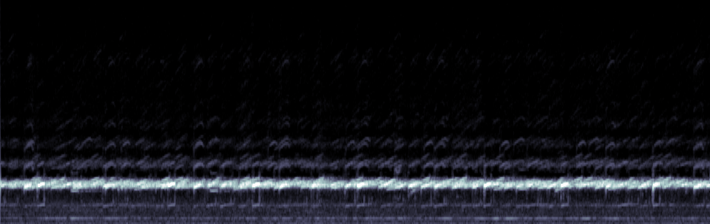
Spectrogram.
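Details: Early-year night chorus of spring peepers at a frog pond: shrill peeps overlap so thickly they form an unbroken, piercing high tone, with individual sharper notes poking out every second or so.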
